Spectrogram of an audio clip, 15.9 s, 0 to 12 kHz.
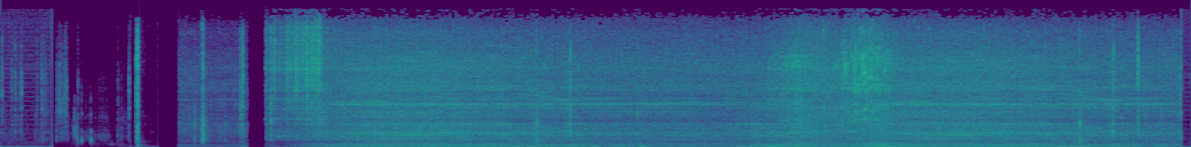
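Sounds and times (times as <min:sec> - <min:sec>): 
car engine running then stalling: 0:03.6 - 0:15.8.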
